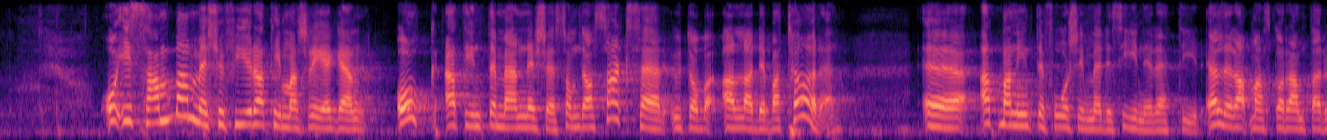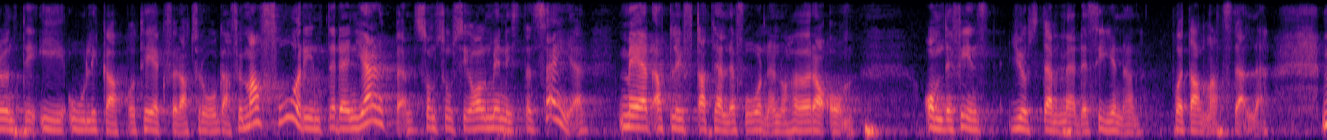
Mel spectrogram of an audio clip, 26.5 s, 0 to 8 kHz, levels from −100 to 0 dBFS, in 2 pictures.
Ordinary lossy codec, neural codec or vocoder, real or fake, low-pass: Opus, 32 kbps; none; real; 7.2 kHz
